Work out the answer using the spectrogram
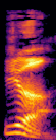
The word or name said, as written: re4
